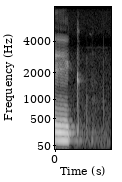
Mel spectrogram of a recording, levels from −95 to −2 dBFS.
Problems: background sounds at intervals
